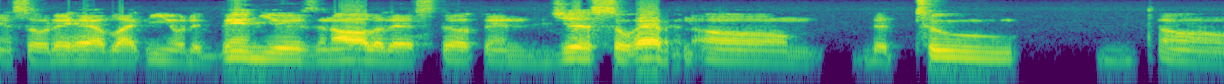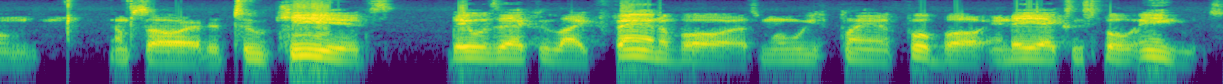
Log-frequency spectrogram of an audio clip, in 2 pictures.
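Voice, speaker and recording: With a Louisiana accent, a man speaks at a very deep, low pitch and a moderate pace, his intonation fairly even. His loudness swings widely, and the sound is dry and close with no echo. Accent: Louisiana accent, noticeable. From Louisiana (Alexandria), then Fayetteville, North Carolina. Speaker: former pro football player, wine entrepreneur. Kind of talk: podcast interview.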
